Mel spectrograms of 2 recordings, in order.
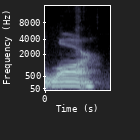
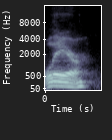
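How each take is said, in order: First: The vowel sounds like the word 'are'. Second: The vowel sounds like the word 'air'.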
